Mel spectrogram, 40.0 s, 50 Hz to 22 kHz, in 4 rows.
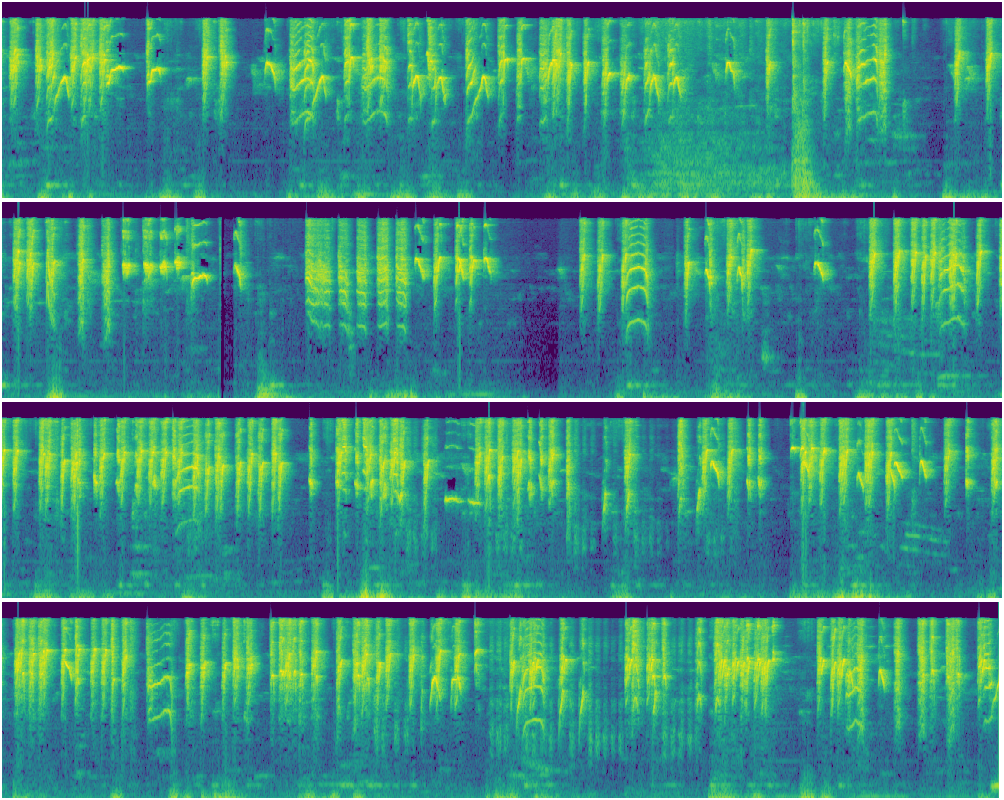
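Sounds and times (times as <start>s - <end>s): birds chirping and twittering: 0.0s - 39.9s
low thumps: 5.5s - 10.8s, 12.5s - 13.0s, 23.1s - 27.2s, 34.5s - 35.7s.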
